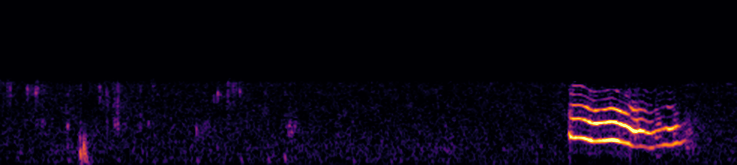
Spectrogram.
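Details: Male Pekingese Yuyu, a former shelter dog, 'talking': after soft faint rustles, a single wavering, warbling whine with strong harmonics that slides slowly downward and fades after nearly a second.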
